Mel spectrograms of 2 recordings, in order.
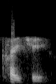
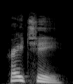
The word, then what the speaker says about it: Krejci: It's Krejci. Krejci.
